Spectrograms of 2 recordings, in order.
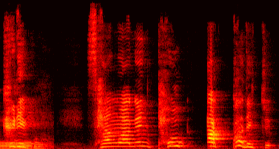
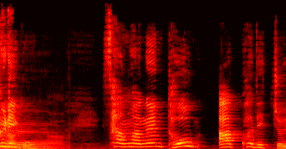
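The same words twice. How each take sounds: First: The throat is tight and the voice is forced. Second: The throat is loose and the voice is easy. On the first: The speaker calls it wrong. "이런 식으로 힘이 주고 하면 성대도 이제 아픈 거죠" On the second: The speaker calls it right. "이런 식으로 살짝 힘 풀어서"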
